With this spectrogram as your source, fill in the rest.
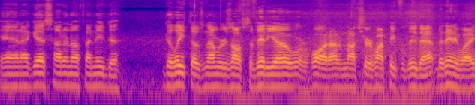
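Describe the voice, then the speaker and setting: A man's monotone, flat voice at a moderate pace. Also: medium pitch for a man. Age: 70s. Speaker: kayak hobbyist. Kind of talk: casual show-and-tell video. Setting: outdoors by garage. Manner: halting, many fillers.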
